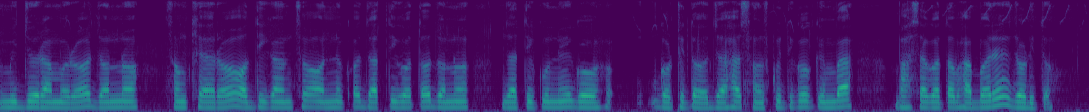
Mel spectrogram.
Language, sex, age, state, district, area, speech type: Odia, male, 18-30, Odisha, Ganjam, rural, read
